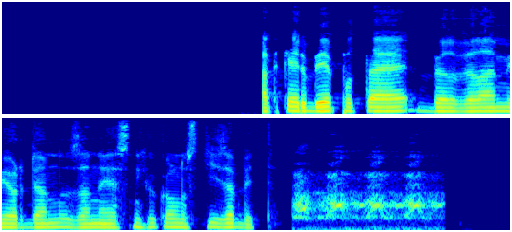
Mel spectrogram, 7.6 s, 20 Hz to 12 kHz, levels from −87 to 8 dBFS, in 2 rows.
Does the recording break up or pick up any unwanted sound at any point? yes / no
yes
